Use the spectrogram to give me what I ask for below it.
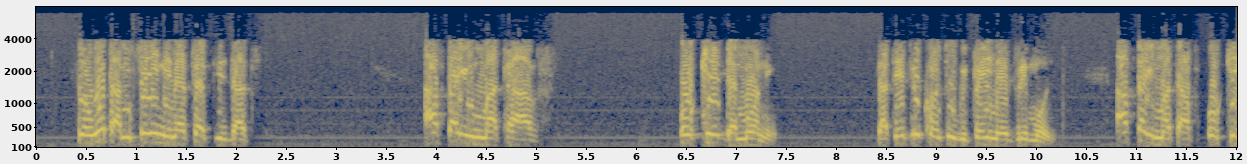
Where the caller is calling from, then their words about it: Trondheim, Trøndelag, Norway; I'm calling from Trondheim in Norway.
